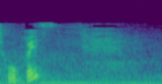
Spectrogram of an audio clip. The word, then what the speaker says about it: hubris: A hero shows hybris, in English sometimes pronounced as hubris, by not accepting his God-given destiny, and this leads to a catastrophe.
